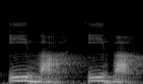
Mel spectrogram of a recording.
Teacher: the blockage is not complete some air is still allowed to pass through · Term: fricative sound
